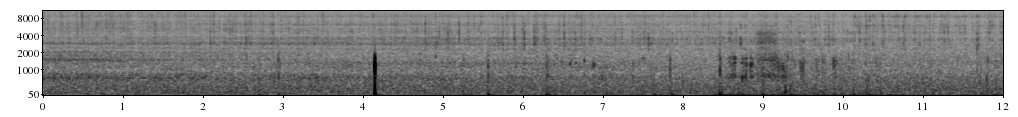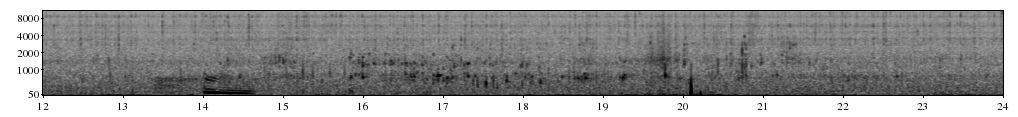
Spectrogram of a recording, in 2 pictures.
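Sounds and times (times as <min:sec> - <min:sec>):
faint crackling: 0:03.9 - 0:24.0
underwater hiss: 0:08.6 - 0:09.8.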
